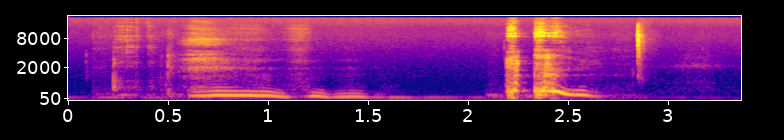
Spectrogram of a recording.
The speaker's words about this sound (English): … coughs to hide a laugh.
